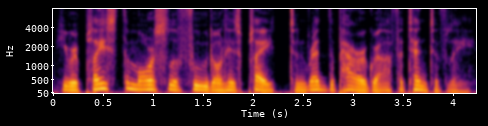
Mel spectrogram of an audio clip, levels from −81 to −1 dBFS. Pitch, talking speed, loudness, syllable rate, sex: 135 Hz, 200 wpm, -17 LUFS, 5.9 syllables/s, male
